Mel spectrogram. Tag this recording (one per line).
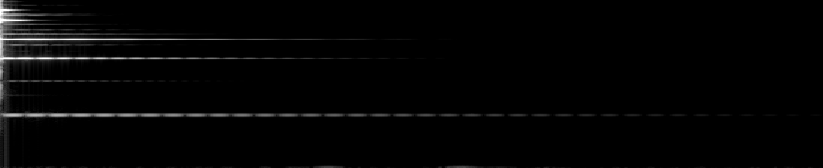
percussion
Christmas
bell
